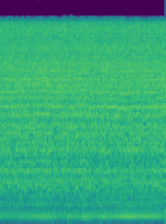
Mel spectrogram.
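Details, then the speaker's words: Cold Yamaha TMAX after carb clean, airbox off, second start attempt without starting fluid: idle ticks over low and lumpy, beat sagging and recovering; idle set too low and unsteady, to be raised slightly. "I'd slightly higher it up. It's a bit iffy."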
